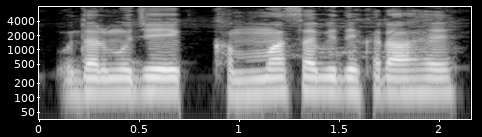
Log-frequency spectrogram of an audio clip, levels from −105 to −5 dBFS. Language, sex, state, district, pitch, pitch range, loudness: Hindi, male, Jharkhand, Jamtara, 130 Hz, 125-130 Hz, -19 LUFS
